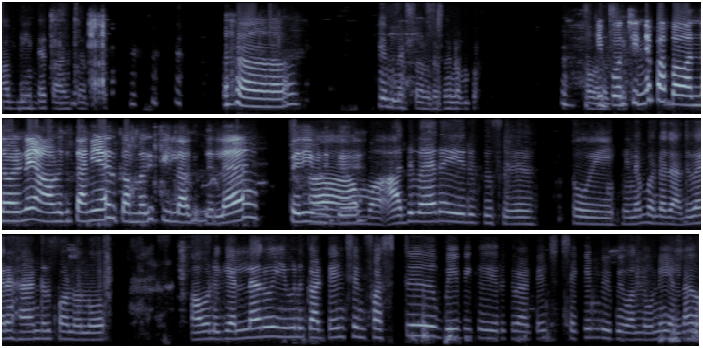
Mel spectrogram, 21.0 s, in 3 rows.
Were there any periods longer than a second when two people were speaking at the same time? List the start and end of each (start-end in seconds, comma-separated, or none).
none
